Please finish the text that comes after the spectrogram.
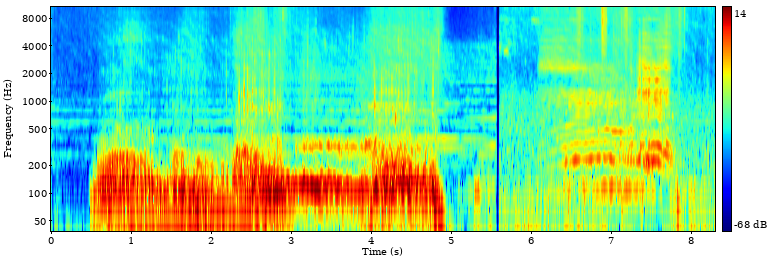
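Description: A lion gives a long, deep, rumbling roar lasting several seconds. A separate, shorter animal call with a rising pitch follows. No one speaks.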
